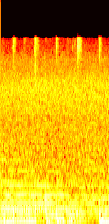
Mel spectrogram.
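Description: A large natural waterfall in Costa Rica roars steadily at close range, a dense unbroken wash of falling water with a few brief louder surges and no voices.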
